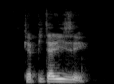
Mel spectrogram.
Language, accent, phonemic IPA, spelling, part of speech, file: French, France, /ka.pi.ta.li.ze/, capitaliser, verb, LL-Q150 (fra)-capitaliser.wav
- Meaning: 1. to capitalize 2. to hoard, to stockpile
